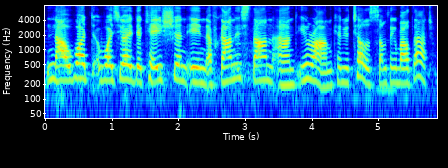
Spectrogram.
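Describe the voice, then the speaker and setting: A woman interpreting an interview into English on a conference stage, halting, with frequent fillers and restarts. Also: a little high, fairly even intonation, sharp tone. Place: conference hall.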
